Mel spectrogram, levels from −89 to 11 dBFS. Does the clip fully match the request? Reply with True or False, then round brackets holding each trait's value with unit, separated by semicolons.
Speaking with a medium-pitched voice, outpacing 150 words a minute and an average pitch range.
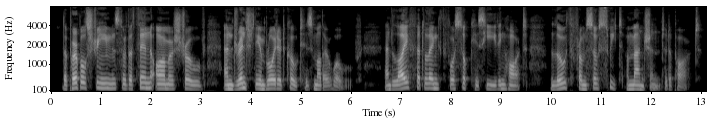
False (150 Hz; 145 wpm; 3.1 semitones)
